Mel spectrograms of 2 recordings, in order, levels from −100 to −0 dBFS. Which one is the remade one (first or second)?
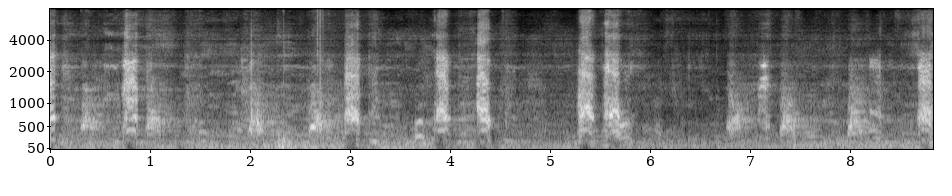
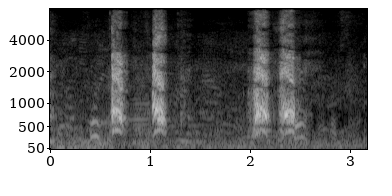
first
